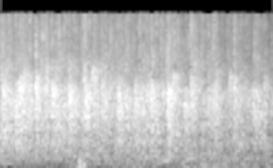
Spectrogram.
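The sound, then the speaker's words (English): A crowd applauds steadily to congratulate a man on his upcoming marriage, a dense wash of many hands clapping at an even loudness for several seconds without a break, no voices standing out. “You don't have to applaud yet, right?”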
